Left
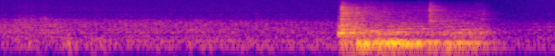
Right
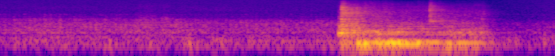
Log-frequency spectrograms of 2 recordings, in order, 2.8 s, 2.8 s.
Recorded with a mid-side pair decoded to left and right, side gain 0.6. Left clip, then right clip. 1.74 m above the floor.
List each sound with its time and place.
1.7 s a toilet flushing: 5° right, 0.6 m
